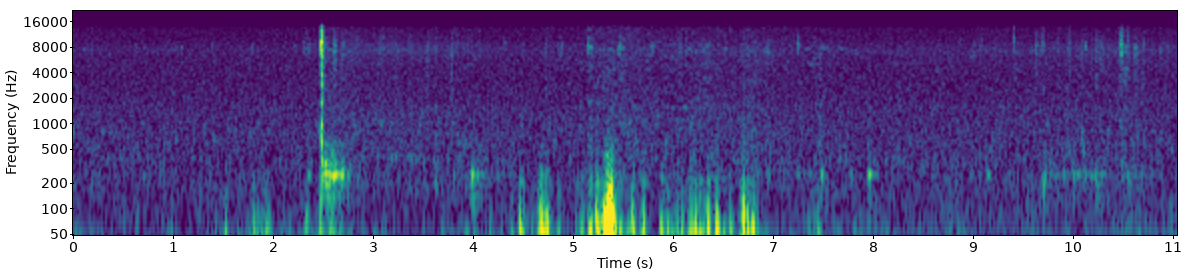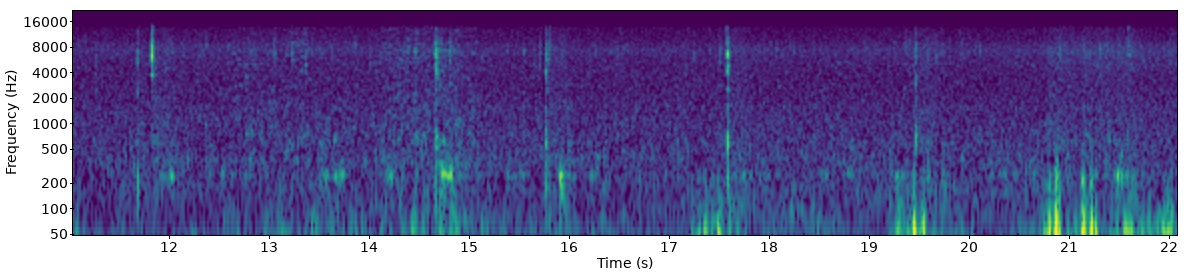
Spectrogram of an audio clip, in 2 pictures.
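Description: An eagle tears at prey with its beak, with soft tugs and clicks.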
